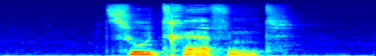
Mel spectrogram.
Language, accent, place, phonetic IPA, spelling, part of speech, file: German, Germany, Berlin, [ˈt͡suːˌtʁɛfn̩t], zutreffend, adjective / verb, De-zutreffend.ogg
- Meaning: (verb) present participle of zutreffen; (adjective) 1. applicable 2. correct, appropriate, proper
